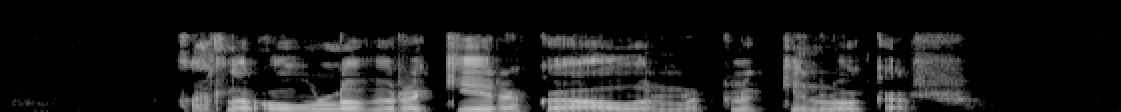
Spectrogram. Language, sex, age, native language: Icelandic, male, 20-29, Icelandic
